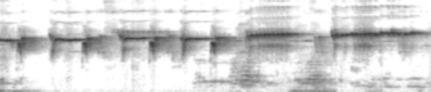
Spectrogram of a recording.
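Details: White-rumped shama in morning song, giving repeated clear whistled notes with sharp attacks, each phrase about half a second long, later shifting to steadier higher whistles.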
